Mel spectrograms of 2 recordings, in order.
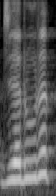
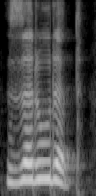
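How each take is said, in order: First: The word begins with a j sound. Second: The word begins with a z sound. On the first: The speaker calls it wrong. "नहीं पढ़ेंगे" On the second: The speaker calls it right. "इसको पढ़ेंगे"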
